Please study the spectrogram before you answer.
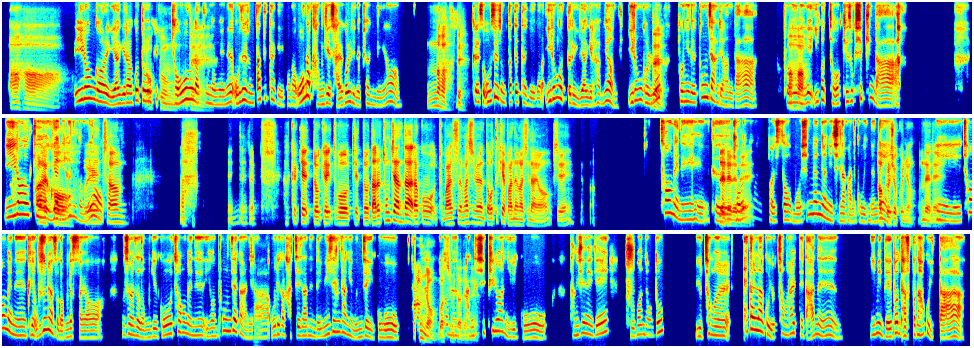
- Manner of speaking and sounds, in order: other background noise; laugh; sigh; laugh; tapping
- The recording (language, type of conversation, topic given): Korean, advice, 책임을 나누면서도 통제와 신뢰의 균형을 어떻게 유지할 수 있을까요?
